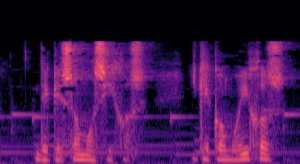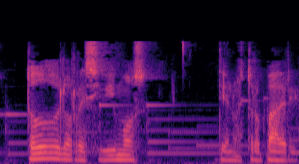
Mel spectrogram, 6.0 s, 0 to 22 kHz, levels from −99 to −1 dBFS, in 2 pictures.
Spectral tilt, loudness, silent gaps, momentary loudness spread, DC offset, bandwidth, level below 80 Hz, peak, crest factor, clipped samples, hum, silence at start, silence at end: -2.5 dB/octave; -34 LUFS; none; 22 LU; under 0.1%; 8 kHz; -72 dBFS; -14 dBFS; 24 dB; under 0.1%; none; 0.1 s; 0 s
